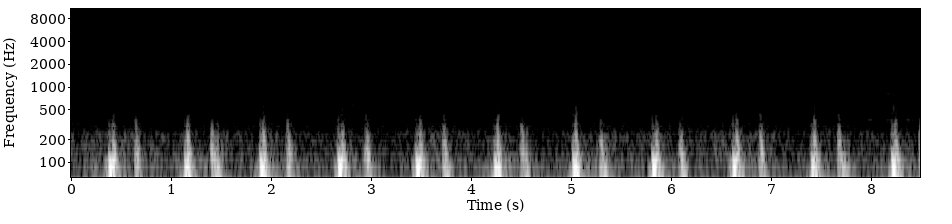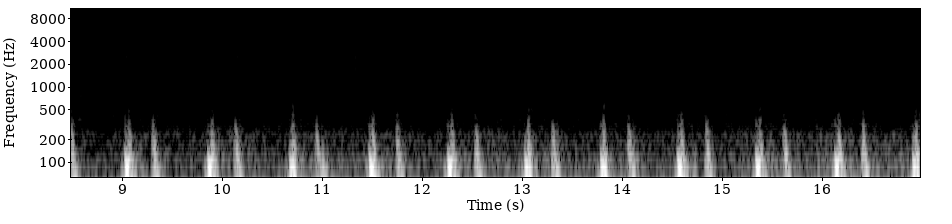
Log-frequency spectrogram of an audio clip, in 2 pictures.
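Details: Irregular resting heartbeat with occasional skipped beats, recorded at Erb's point while sitting at a desk; soft low thumps about 77 a minute with uneven spacing between some beats. The skipping occurs with and without apparent reason.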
